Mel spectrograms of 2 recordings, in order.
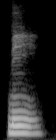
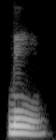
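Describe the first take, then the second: The two takes are said the same way.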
